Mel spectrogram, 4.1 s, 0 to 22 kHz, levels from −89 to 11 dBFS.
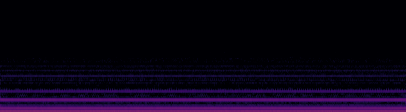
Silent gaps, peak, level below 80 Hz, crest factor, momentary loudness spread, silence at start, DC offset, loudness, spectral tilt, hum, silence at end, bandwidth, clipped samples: none; -48 dBFS; -58 dBFS; 8 dB; 1 LU; 0 s; under 0.1%; -59 LUFS; -7.5 dB/octave; none; 0 s; 12 kHz; under 0.1%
